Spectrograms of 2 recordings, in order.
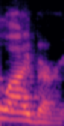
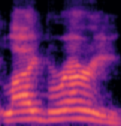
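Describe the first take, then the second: First: The word is said sloppily, not fully enunciated. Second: The word is said carefully, every sound enunciated. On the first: The speaker calls it wrong. "people saying library is one of my uh, bugaboos" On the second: The speaker calls it right. "Let's enunciate"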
